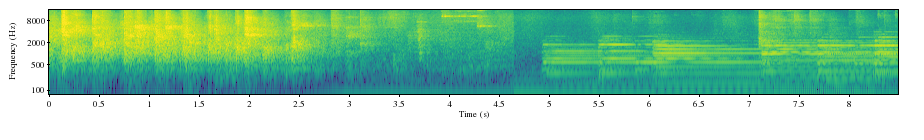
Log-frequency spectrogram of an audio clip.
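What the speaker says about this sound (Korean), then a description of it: "우리 영광의 박수 한번 드리겠습니다." In a church, a congregation claps in a dense burst of applause for about four seconds before it dies away. A sustained electronic organ or keyboard chord then sounds, with bright layered tones that change partway through.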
